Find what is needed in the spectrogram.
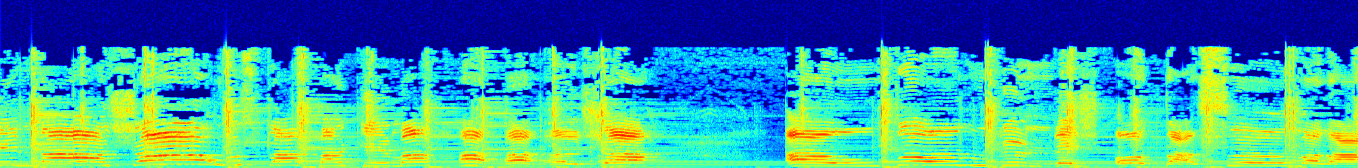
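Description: A young child sings in short phrases while strumming a bağlama (Turkish long-necked saz) with a plectrum, the strings ringing steadily under the voice. About five seconds in there is a brief pause, then the singing and strumming start again.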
